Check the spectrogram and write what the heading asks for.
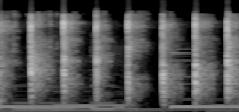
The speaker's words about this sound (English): My personal round of applause.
